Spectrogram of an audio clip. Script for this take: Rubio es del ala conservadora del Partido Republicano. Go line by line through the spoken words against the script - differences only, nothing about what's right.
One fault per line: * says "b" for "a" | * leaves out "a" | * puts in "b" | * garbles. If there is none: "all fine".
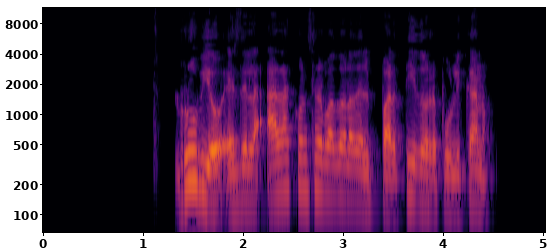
all fine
